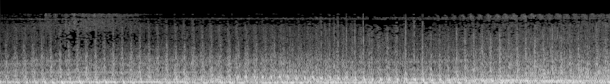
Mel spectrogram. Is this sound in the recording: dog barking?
no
